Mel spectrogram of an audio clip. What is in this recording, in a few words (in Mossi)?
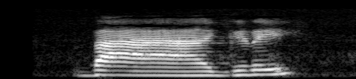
"vaagre", moore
